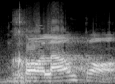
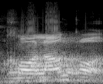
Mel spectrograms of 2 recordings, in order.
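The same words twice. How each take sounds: Both takes have the same delivery.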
